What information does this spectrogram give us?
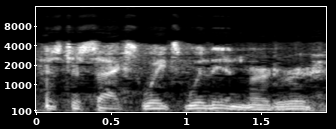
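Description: Actor as deep-voiced brooding murderer in old radio thriller. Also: male voice, fairly even intonation, background noise, lightly acted. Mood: brooding, menacing. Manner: brooding, dramatic, deliberate phrasing. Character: desperate, bitter blackmailed man turned murderer, narrating. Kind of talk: 1950s radio thriller acting, first-person narration. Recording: muffled old radio recording with music behind.

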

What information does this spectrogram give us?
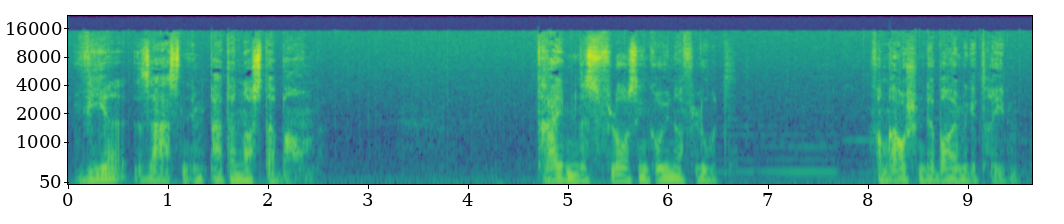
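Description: A man playing a reflective narrator who wryly recalls his boyhood in a 1950s radio play, with musing pauses. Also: low voice, fairly even intonation, a little mellow, slight background noise. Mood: wry, reminiscing. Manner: wry, musing, pausing.

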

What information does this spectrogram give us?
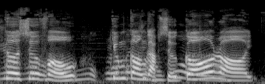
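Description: A woman's voice: a little high, normal speed, music in the background, natural voice. A woman voicing an earnest, polite little boy novice monk in a dubbed cartoon. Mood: worried. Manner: earnest, respectful.

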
